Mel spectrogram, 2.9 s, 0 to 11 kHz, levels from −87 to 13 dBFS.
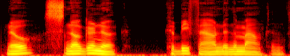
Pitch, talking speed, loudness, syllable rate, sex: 100 Hz, 185 wpm, -17 LUFS, 4.6 syllables/s, male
